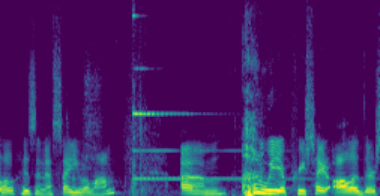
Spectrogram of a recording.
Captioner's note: bell dings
